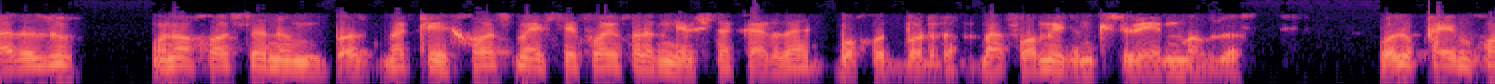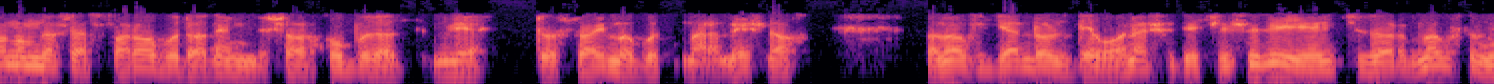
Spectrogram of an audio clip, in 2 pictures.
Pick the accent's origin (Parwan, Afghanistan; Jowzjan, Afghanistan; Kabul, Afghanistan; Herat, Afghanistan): Herat, Afghanistan; مدتی که ما در کابل آمدیم، خود زمان از هرات که آمدیم به اکادمی نظامی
